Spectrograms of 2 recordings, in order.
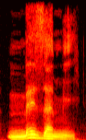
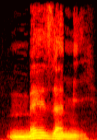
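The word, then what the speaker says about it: mes amis: And then let's be purist and make this beautiful le between these two words. Meami. Meami.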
